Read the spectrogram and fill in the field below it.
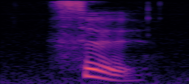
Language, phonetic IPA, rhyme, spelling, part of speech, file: Hungarian, [ˈsøː], -søː, sző, verb / adjective, Hu-sző.ogg
- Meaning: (verb) 1. to weave 2. to spin 3. to plot; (adjective) bright, blond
